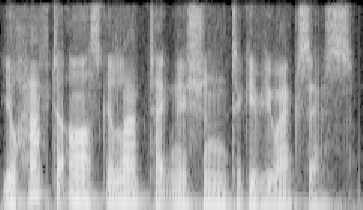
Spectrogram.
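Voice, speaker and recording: A man playing a helpful, matter-of-fact university tutor in a scripted textbook dialogue, with deliberate intonation. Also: on the low side, animated, no echo, dull audio, lightly acted. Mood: advising. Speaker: academic adviser in a listening-test dialogue.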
